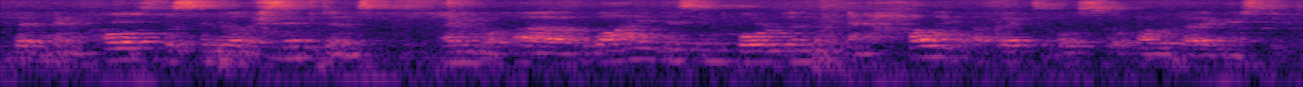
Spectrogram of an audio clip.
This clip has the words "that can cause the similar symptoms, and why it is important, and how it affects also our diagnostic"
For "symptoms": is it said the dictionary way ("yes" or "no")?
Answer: yes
